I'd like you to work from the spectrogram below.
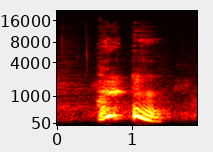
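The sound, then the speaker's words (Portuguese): Two rough throat-clearing bursts in quick succession, fairly loud and heard alone with no talk, each a short gravelly rasp from the throat. “vai pra todos ouvirem mesmo essa limpadinha na garganta”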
